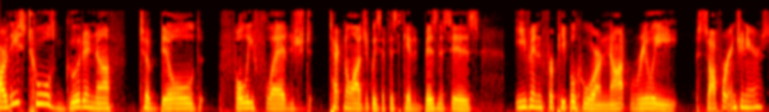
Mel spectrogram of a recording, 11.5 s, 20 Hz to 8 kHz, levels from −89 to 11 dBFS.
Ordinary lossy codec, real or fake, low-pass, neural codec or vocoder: MP3, 24 kbps; real; 7.2 kHz; none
